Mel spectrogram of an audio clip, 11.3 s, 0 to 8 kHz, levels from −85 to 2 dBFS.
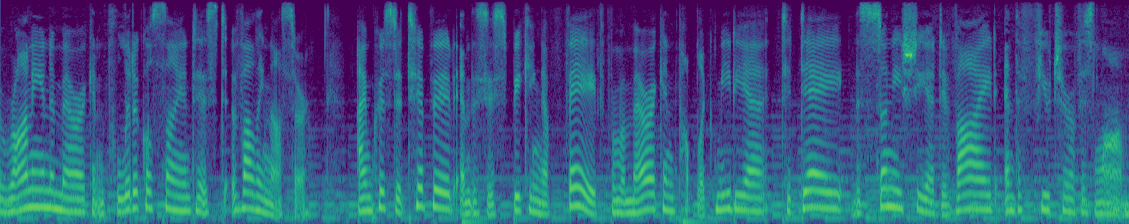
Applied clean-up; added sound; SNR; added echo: none; Bass drum; 18 dB; none.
